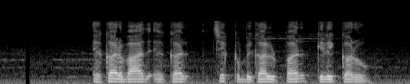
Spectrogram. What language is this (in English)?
Maithili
